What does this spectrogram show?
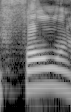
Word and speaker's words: phone: When we say phone, we actually make only three distinct sounds.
